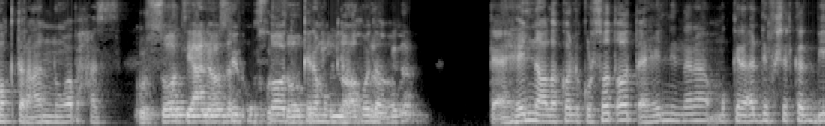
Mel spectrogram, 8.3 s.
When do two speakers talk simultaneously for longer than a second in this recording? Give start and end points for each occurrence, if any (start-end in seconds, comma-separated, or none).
2.3-4.2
